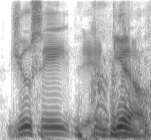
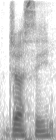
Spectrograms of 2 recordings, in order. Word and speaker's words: Jussie: Juicy, I keep saying his name wrong the whole time. I don't even remember his name. Jussie Jussie.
